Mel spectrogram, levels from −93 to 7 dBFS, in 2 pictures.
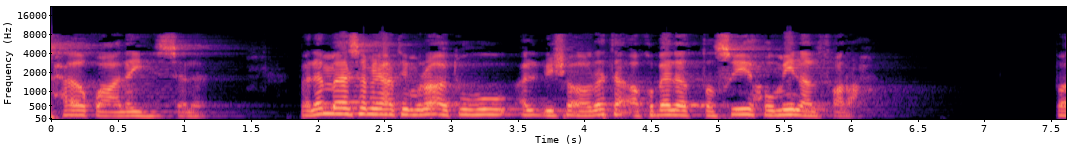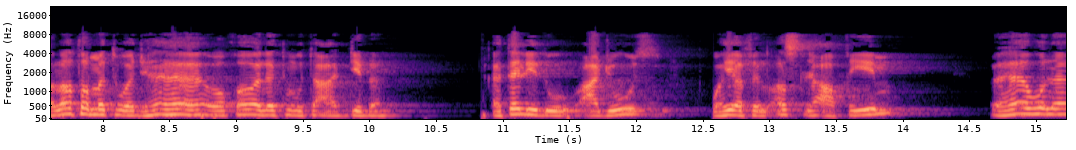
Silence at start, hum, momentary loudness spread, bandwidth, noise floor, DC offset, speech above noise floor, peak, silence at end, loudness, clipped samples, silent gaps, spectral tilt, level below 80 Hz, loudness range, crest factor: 0 s; none; 11 LU; 8.8 kHz; -76 dBFS; under 0.1%; 60 dB; 0 dBFS; 0 s; -16 LUFS; under 0.1%; 6.97-7.01 s, 7.13-7.52 s; -5 dB/octave; -58 dBFS; 2 LU; 16 dB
